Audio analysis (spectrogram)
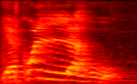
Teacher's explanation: You pronounce the noon completely. When you carry on, you say yakullahu. Again, there's no trace, no even gunna here. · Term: adgham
